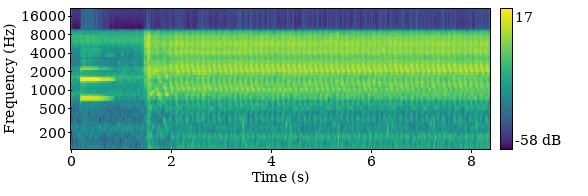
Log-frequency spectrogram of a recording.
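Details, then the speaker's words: Ford 6.0 Power Stroke diesel just after replacing #8 fuel injector: chime, one crank, quick catch into even steady idle; exhaust blowing perfectly smooth, the miss heard before is gone; normal start and idle. "Pretty smooth. Yeah, this is sounding a lot nicer. We take a listen to the exhaust. Yeah, that is sounding way, way better. Yeah, and the exhaust is blowing out perfectly smooth."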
